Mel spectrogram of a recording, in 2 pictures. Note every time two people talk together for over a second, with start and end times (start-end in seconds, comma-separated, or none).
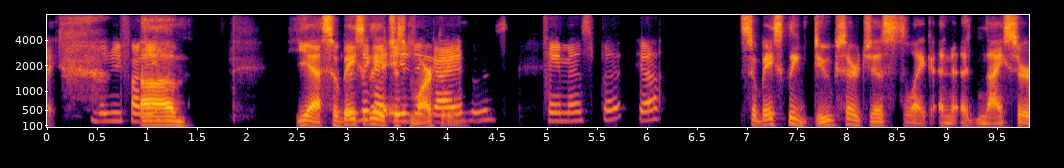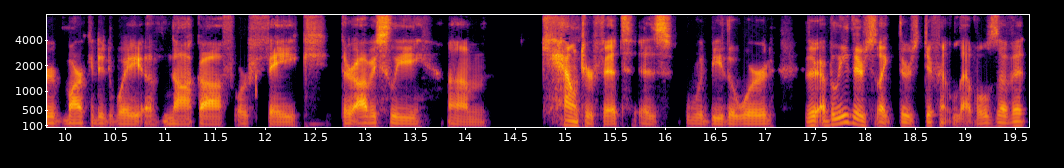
2.9-4.2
